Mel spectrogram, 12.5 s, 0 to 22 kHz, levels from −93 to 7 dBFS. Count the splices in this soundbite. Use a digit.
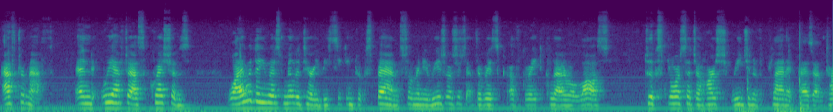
1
